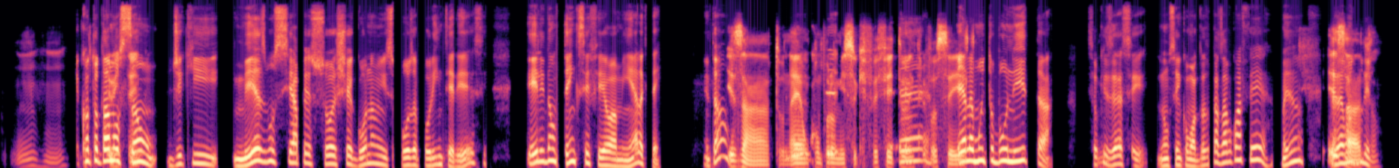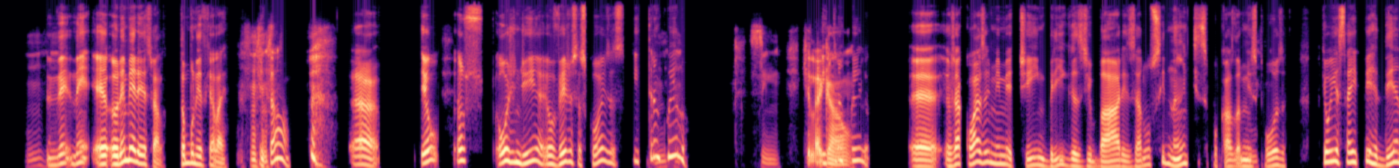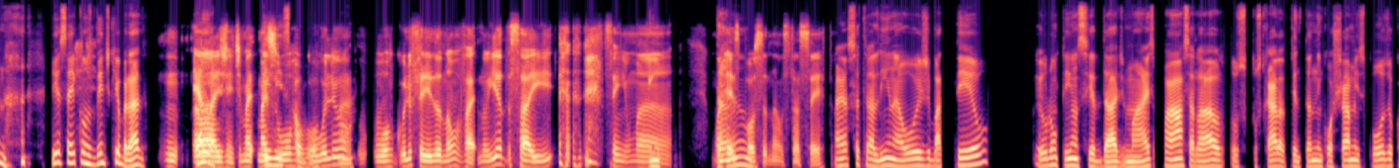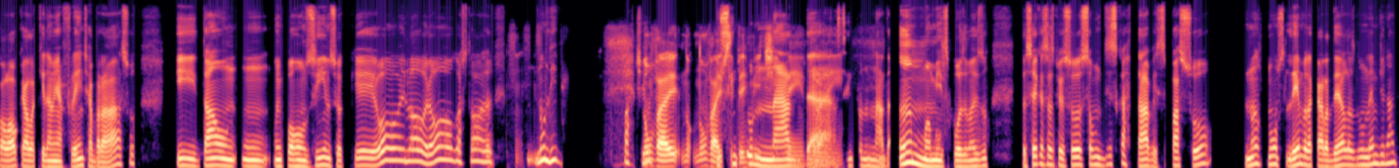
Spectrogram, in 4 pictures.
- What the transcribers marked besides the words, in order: other noise; laugh; chuckle; chuckle; laugh; tapping
- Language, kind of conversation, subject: Portuguese, podcast, Que limites você estabelece para proteger sua saúde mental?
